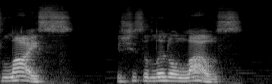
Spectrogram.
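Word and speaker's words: Lyse: Not Lee. Why are you pronouncing it like that? It's Lice.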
